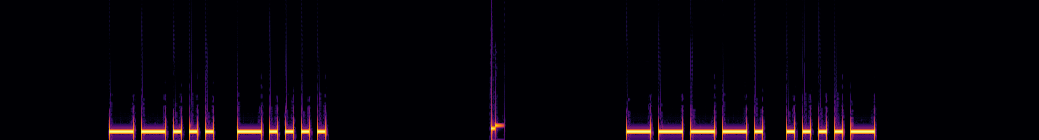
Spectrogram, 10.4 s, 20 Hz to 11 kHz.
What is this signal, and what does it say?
Morse code, heard as a keyed tone, about 15 wpm, 700 Hz. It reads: 7 6 9 4
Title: Numbers - 2-Digit 15wpm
